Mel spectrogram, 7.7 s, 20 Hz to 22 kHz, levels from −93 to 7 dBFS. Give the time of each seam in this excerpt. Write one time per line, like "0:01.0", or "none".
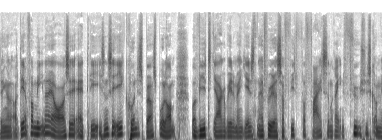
0:01.8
